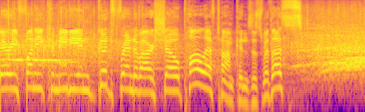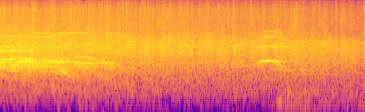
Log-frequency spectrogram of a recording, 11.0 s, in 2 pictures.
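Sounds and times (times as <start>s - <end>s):
audience clapping to welcome a comedian guest back to a show: 0.0s - 2.9s, 4.1s - 10.9s
speech: 0.0s - 4.7s.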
